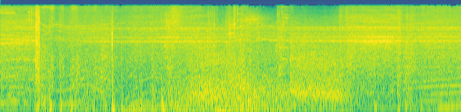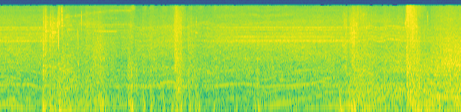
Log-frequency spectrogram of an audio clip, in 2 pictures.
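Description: A ball is struck with sharp thuds.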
